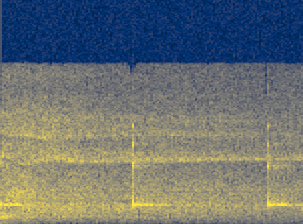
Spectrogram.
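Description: A long, steady exhale of air, emptying the lungs over a slow count and fading gradually. A metronome clicks once a second throughout.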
